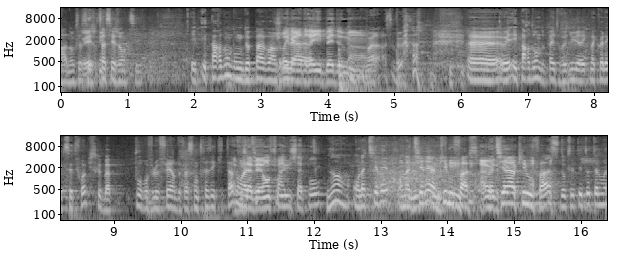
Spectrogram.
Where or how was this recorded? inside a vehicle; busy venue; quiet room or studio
busy venue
